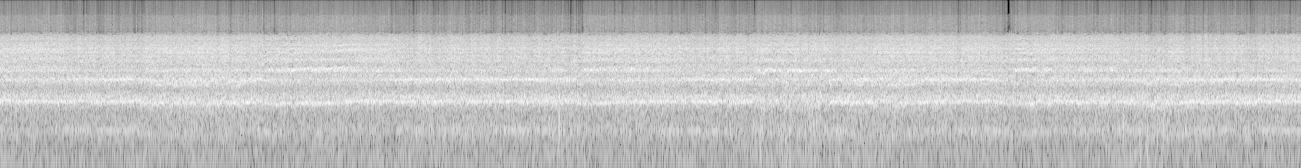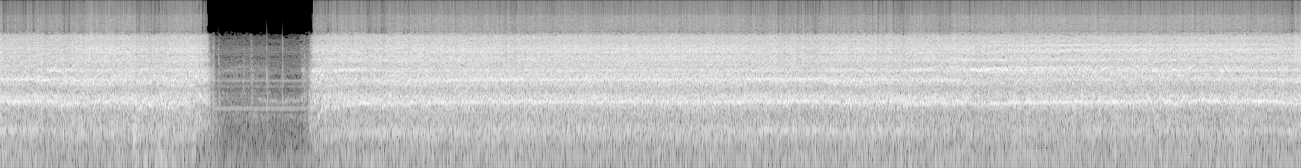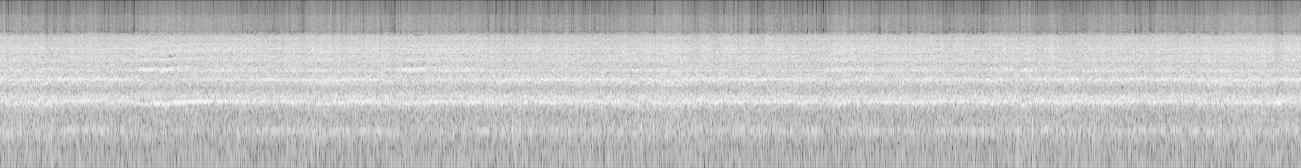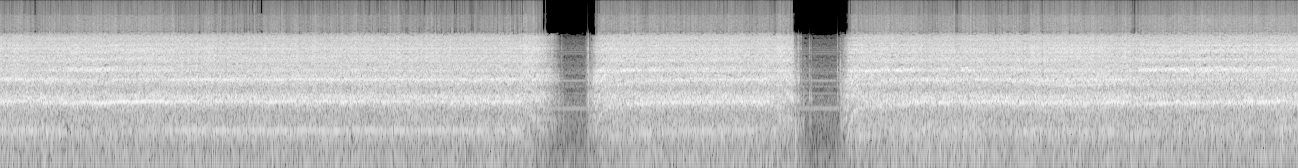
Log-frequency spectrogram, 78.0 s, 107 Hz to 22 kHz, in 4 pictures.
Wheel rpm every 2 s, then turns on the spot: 230, 220, 220, 230, 230, 230, 220, 230, 220, 230, 220, 60, 160, 210, 210, 220, 220, 210, 220, 220, 230, 230, 220, 230, 230, 230, 230, 230, 230, 230, 230, 230, 230, 110, 220, 110, 230, 220, 210.
22-24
